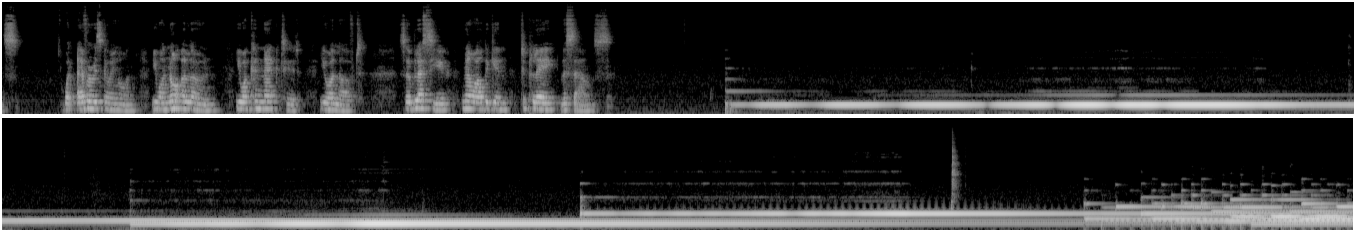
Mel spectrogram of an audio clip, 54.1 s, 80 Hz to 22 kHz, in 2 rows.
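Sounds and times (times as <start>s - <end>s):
crystal singing bowls ringing: 14.5s - 54.0s.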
